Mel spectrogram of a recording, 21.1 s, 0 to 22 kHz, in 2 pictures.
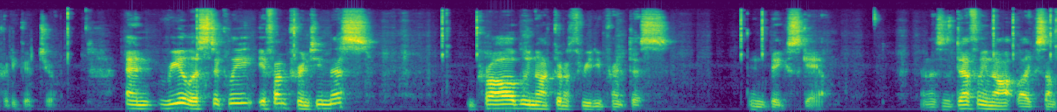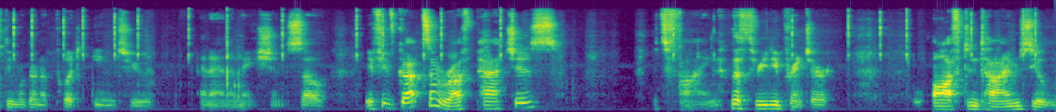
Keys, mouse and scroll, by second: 0.7-2.9 middle drag, 2.9-12.5 drag, 12.5 middle click, 13.4-17.7 drag, 17.7-18.5 scroll up 2, 18.5-21.1 drag.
